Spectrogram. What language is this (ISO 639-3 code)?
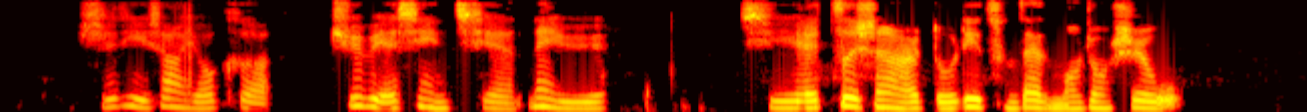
zho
